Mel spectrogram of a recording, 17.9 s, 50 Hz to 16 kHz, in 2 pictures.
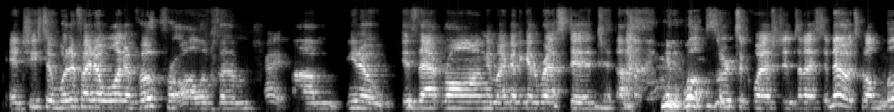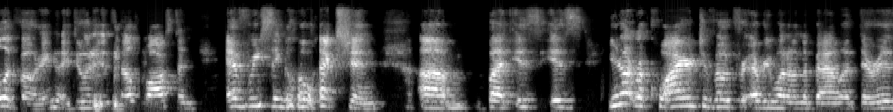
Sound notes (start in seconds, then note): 6.0 laughs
